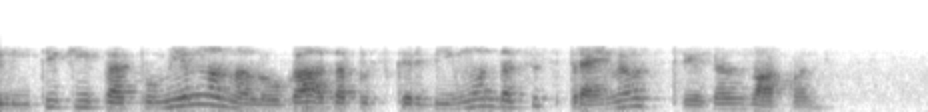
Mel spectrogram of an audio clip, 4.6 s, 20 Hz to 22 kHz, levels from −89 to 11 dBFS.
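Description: Across the whole clip the speech carries GSM full-rate codec damage, consistent with 13 kbps full-rate coding. The codec rebuilds the voice from a vocal-tract model excited by sparse regular pulses, giving a plainly audible buzzy, gravelly texture, and the band runs only from 300 Hz to 3.7 kHz.

From 2.16 to 2.19 s, just before "da se", lost GSM frames are heard. The decoder repeats the previous good frame's parameters, so the sound briefly holds as a rough metallic ring. The gap length fits a single lost 20 ms frame.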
